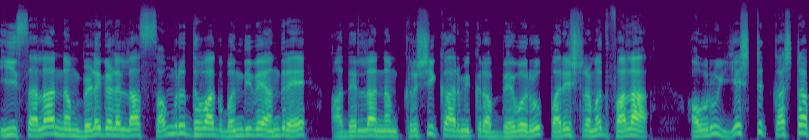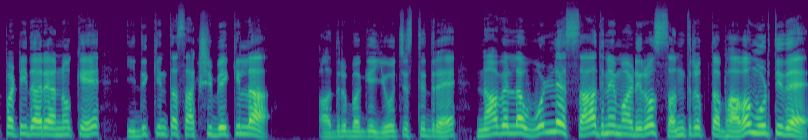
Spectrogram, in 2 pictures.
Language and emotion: Kannada, happy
